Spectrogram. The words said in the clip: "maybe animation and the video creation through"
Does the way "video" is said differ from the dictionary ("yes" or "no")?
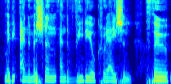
no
